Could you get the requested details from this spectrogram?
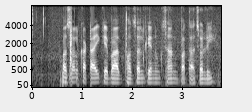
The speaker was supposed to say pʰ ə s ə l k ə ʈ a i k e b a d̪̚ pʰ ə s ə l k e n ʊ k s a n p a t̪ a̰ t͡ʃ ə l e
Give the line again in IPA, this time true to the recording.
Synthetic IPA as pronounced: pʰ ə s ə l k ə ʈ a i k e b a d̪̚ pʰ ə s ə l k e n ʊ k s a n p ə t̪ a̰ t͡ʃ ə l i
